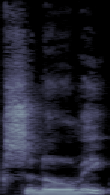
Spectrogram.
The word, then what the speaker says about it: tsunami: which defines the field borrowings like tsunami which contains a silent t not seen in english on whole and the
